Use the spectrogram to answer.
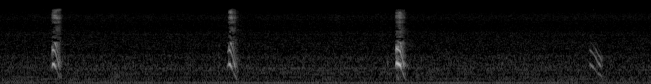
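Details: Brief, sharp, chirp-like hiccups recur about every two seconds in a quiet room, with a fainter fourth one at the end; hiccups.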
